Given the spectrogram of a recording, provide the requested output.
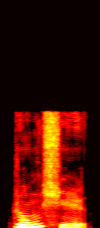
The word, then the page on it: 容许: róng xǔ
